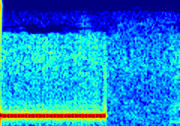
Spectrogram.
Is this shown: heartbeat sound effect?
no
